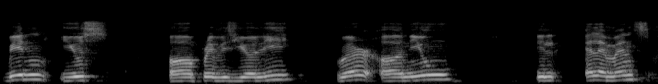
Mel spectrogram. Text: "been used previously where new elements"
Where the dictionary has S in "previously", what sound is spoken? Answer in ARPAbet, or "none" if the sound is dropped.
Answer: none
